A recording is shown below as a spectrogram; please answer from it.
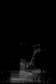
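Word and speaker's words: moe: entertainment centered around characters who possess such traits pronounced mowie that's because I love Japanese for that that's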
